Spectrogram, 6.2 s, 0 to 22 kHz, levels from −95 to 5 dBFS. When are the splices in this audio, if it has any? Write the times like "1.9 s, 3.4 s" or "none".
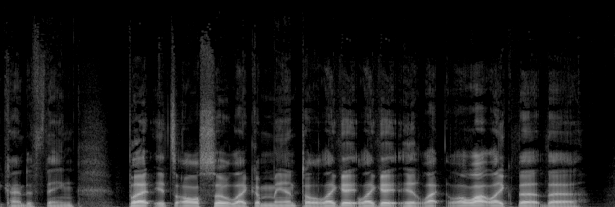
3.6 s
